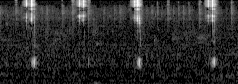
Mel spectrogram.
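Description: Four sharp, quiet computer mouse clicks, some in quick doubles, spaced evenly apart against near silence while right-clicking in an Excel spreadsheet.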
